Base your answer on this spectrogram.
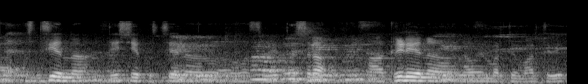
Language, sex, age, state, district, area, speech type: Kannada, male, 30-45, Karnataka, Kolar, rural, spontaneous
